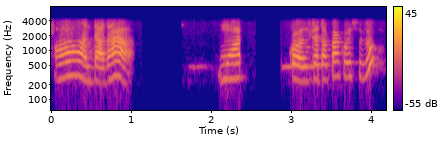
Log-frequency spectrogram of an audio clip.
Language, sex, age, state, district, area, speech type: Assamese, female, 18-30, Assam, Jorhat, urban, conversation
